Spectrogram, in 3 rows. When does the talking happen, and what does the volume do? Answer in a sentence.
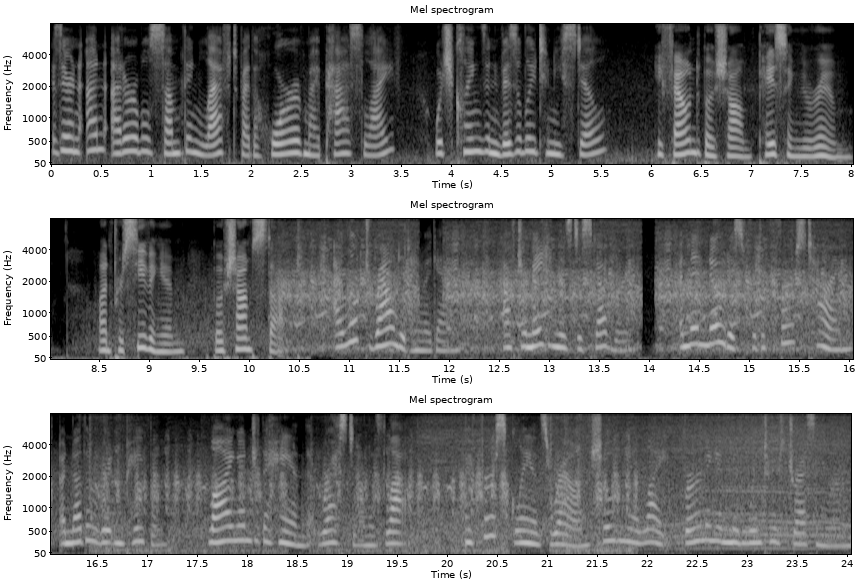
The talking can be heard from 0.0 to 24.0 s, at a steady volume.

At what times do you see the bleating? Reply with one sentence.
You can't hear the bleating here.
